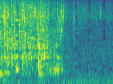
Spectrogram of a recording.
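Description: Water pours and splashes into the lower reservoir of a broken portable ice maker, a short gush that fades to a soft trickle after about half a second.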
